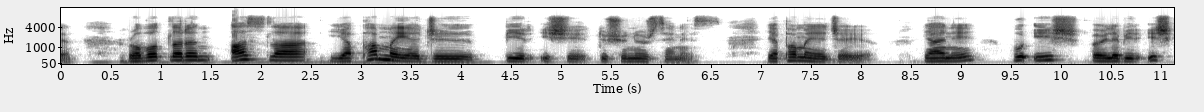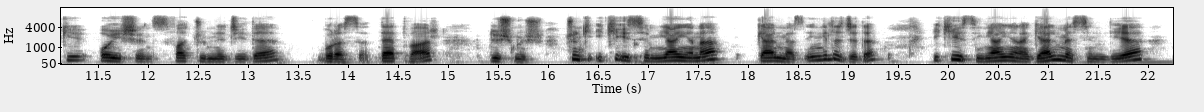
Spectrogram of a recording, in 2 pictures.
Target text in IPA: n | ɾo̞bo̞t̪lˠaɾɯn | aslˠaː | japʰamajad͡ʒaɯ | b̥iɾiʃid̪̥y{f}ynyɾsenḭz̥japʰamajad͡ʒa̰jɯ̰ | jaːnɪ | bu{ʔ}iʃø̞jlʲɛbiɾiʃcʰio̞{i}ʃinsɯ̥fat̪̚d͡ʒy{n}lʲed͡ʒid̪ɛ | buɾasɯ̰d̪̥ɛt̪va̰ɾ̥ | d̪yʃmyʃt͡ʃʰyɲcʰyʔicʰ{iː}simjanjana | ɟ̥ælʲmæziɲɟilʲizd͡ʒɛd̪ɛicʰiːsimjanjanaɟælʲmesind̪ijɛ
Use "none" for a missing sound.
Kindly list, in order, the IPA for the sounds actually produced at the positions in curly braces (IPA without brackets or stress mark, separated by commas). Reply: ʃ, ʔ, i, m, iː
